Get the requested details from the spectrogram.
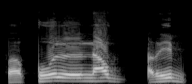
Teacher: Na memang dia panjang, tapi bertemu dengan ya sukun ya, maka tidak dipanjangkan.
